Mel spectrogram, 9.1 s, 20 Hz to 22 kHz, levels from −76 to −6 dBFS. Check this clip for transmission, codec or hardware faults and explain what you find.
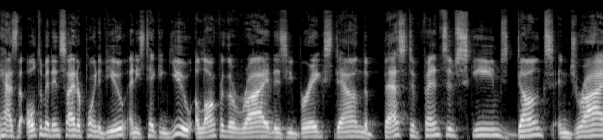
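One fault is present: a time-stretched section running from 3.31 s to the end of the clip, starting right after "he's taking you along". At that point the pace drops abruptly to about 0.63 times normal speed while the pitch stays unchanged. The likely cause is software lengthening the audio to fill a target duration by repeating short segments rather than resampling, which preserves pitch. The slowed speech drags, with unnaturally drawn-out syllables.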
